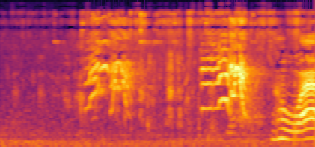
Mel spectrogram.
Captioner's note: toy squeaking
